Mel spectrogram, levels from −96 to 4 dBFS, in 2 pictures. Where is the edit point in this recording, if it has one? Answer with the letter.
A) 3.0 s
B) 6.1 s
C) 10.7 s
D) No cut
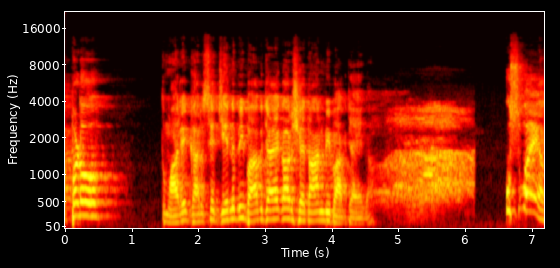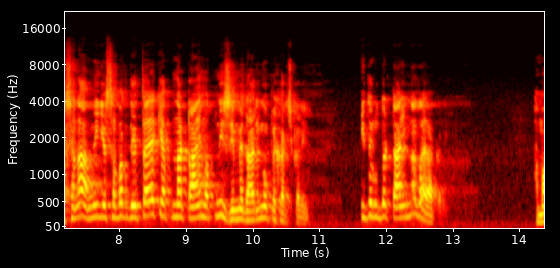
B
